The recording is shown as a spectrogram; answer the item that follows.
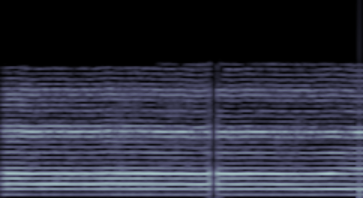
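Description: A man's voice holding one long, steady sung note, with a brief dropout about one and a half seconds in, opening a chanted recitation.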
